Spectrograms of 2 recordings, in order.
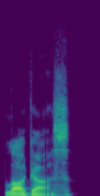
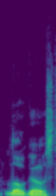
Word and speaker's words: logos: So the Stoics hold to the divine logos or logos, depending on how you desire to pronounce it. People pronounce it each way; it doesn't really matter. But he believed in the divine uh,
